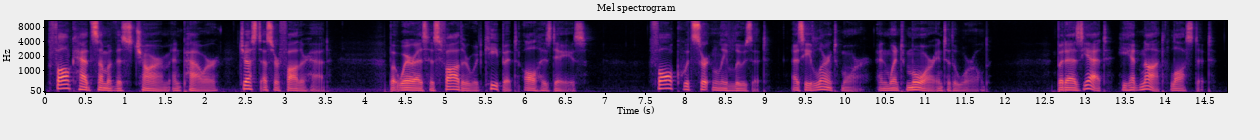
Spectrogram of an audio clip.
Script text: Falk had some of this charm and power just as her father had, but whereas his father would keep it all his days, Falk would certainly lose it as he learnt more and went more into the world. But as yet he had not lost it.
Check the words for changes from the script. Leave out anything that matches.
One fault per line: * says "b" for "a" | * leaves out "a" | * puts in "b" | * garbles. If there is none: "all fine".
all fine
